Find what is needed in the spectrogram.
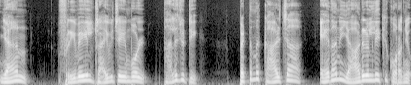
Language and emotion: Malayalam, surprised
